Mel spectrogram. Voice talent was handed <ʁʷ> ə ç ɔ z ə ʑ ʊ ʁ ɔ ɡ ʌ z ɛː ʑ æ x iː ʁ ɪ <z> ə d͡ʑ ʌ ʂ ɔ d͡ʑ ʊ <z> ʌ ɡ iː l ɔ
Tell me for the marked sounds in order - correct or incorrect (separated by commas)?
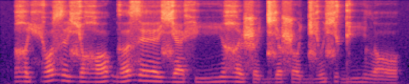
incorrect, incorrect, incorrect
